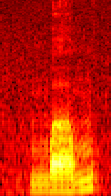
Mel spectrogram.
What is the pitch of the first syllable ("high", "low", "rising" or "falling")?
rising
